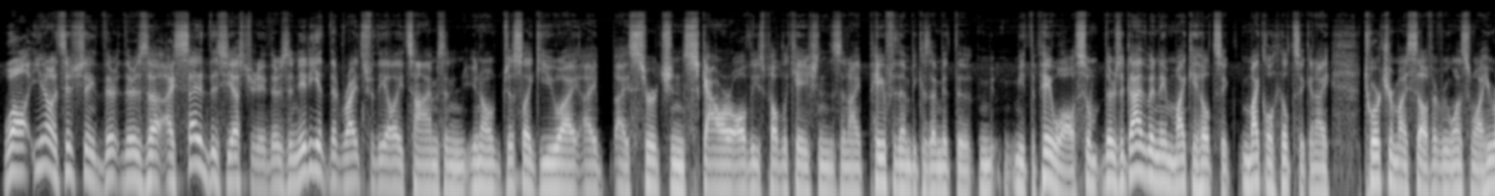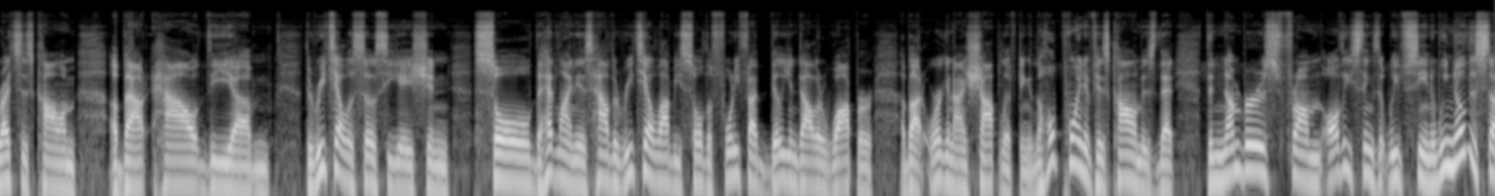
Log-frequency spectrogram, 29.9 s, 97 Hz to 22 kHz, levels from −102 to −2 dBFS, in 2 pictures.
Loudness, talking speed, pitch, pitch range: -25 LUFS, 240 wpm, 130 Hz, 115-150 Hz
